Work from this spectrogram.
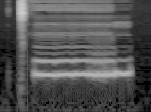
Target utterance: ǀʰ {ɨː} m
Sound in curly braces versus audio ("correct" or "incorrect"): correct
